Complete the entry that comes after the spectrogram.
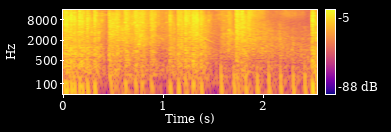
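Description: Rapid, sustained bursts from a .50 cal machine gun in Company of Heroes 2, a dense rattling stream of closely spaced shots filling the whole stretch with steady loudness and no talking.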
